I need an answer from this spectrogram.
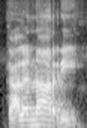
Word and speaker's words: Gallinari: Gallinari. I gotta see him fitting. That's how you say his name.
